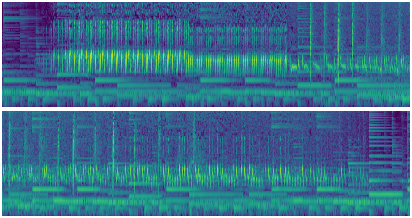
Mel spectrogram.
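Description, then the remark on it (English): A bird's chirring song: a dry, rapid, mechanical-sounding trill that runs on without a break and stays steady and fairly loud throughout, with faint steady tones underneath and no talking. “Their presence is usually only noticed by their chirring song, best heard in the evening, like this.”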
